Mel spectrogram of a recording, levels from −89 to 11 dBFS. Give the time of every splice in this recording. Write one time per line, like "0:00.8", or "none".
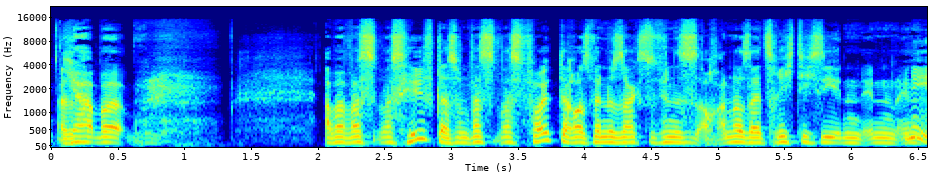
none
